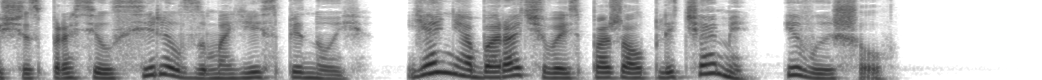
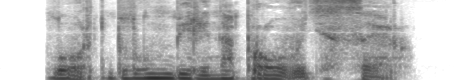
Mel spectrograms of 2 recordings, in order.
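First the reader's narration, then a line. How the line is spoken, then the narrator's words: Whispered. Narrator (Russian): прошептал дворецкий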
